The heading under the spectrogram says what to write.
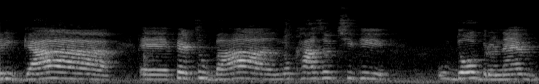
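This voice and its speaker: Audible room echo and noticeable background noise surround a woman speaking at a high pitch with fairly even intonation. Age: 30s. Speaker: corporate communications specialist. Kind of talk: podcast interview.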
